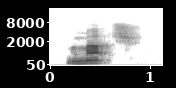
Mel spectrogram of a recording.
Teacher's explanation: it almost the t rolls in with the ch sound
